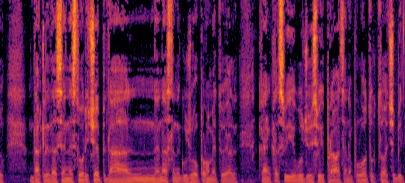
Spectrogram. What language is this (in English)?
Croatian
